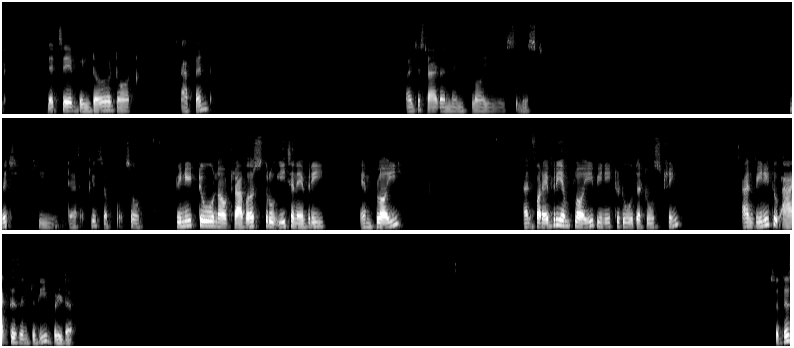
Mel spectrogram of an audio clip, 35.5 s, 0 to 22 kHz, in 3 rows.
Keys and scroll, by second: 2.0 Return, 13.7 super+v, 15.9 Return, 27.3 Return.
